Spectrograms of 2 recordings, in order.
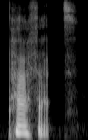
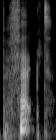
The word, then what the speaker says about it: perfect: means completely flawless and the first syllable is stressed. Perfect is the enemy of good. But when it's a verb, so to perfect something, it's the second syllable that's stressed. Perfect. Listen to that difference. It's perfect versus to perfect.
